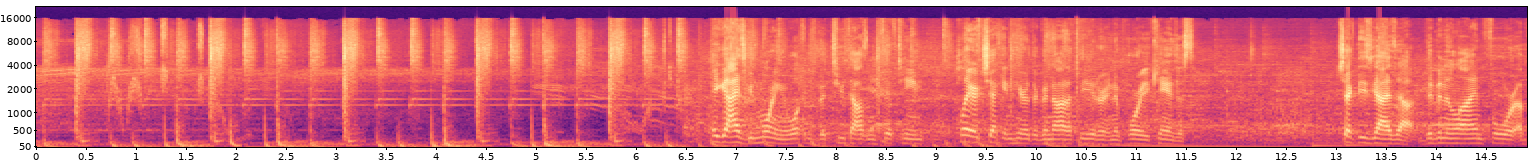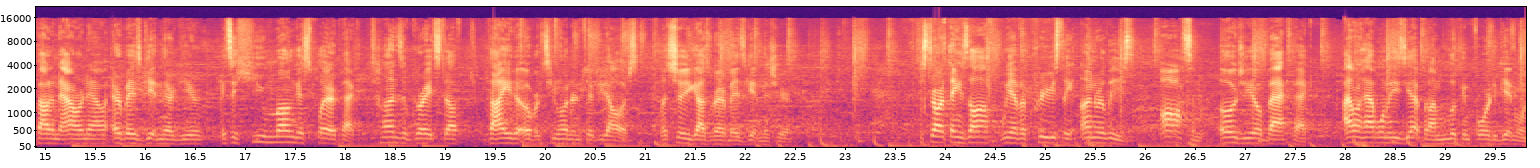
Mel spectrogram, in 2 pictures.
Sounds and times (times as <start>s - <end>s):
Music: 0.0s - 29.8s
Speech: 6.8s - 11.7s, 13.0s - 29.8s.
